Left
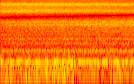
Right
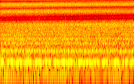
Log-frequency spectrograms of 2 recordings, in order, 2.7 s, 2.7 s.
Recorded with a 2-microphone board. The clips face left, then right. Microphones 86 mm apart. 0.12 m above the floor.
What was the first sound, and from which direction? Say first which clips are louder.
A drone: right 10 dB; 45° right (ahead or behind).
